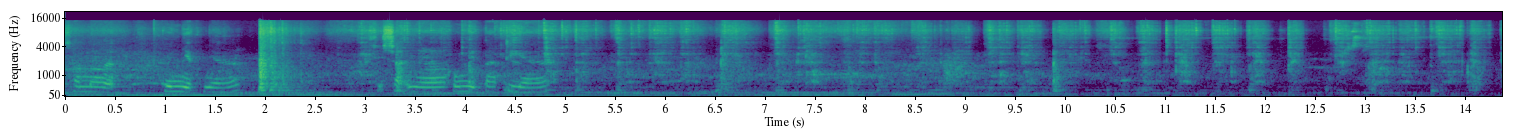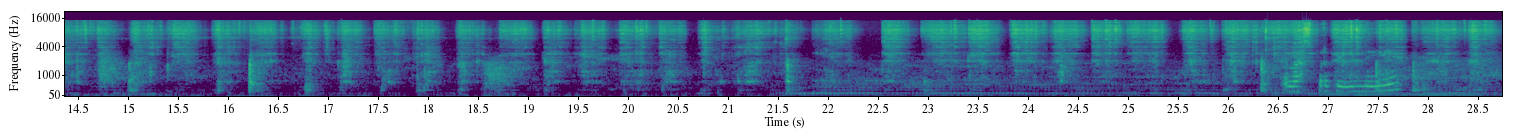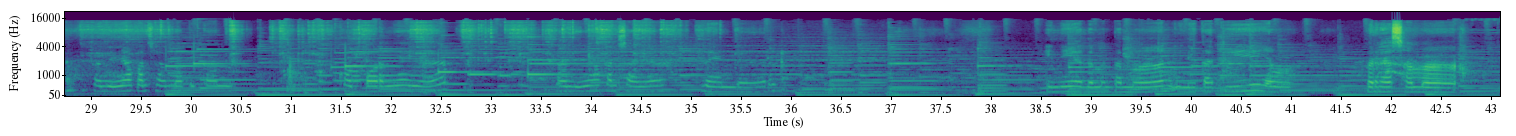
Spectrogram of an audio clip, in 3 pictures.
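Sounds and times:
wooden spatula scraping frying pan: 1.9s - 43.0s
rice grains rattling: 2.0s - 35.9s.

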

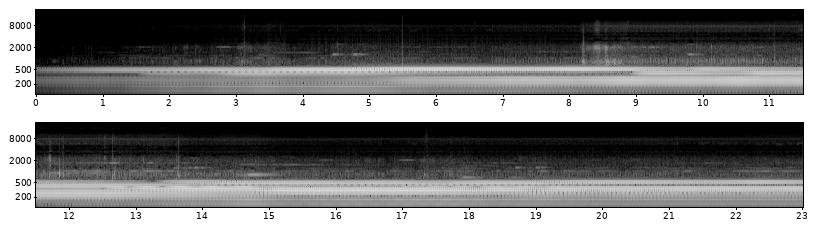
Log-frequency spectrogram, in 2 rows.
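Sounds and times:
stone slats ringing tones: 8.8s - 23.0s.

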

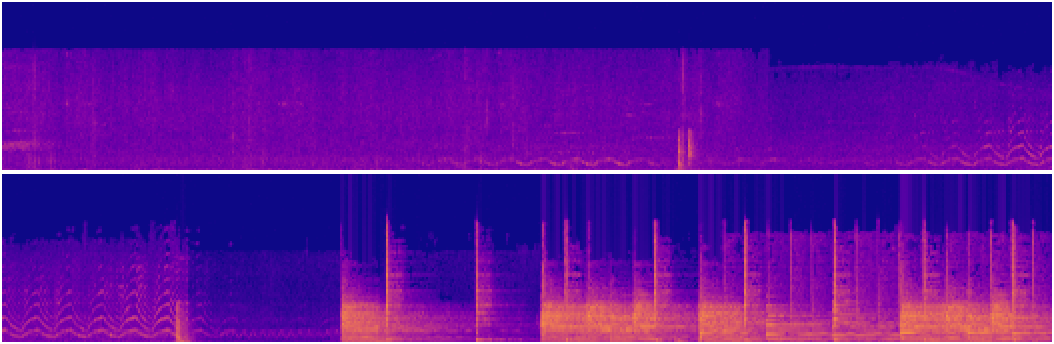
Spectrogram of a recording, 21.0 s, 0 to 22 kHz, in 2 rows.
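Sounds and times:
yelp siren wailing: 4.0s - 15.2s.

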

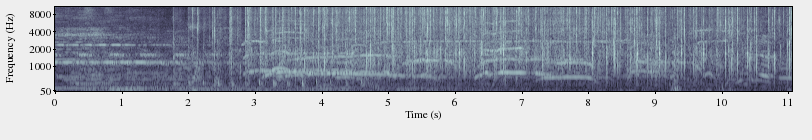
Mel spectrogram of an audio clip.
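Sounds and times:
audience applauding: 2.1s - 11.0s
audience cheering and whooping: 2.5s - 10.4s.

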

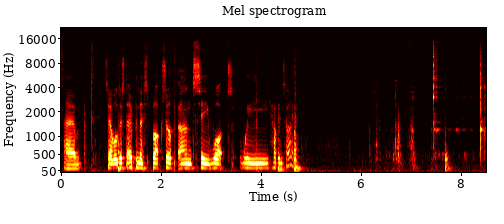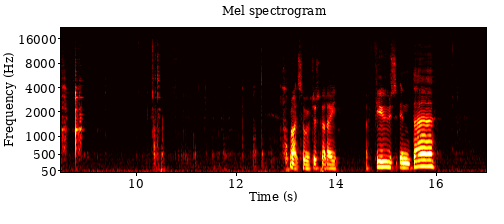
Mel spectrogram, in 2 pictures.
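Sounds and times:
light metallic clinks and scrapes: 6.6s - 12.6s.

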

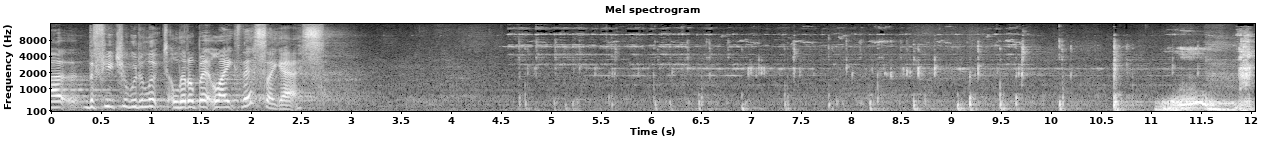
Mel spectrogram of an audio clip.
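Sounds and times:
high-pitched tones: 4.5s - 11.5s.

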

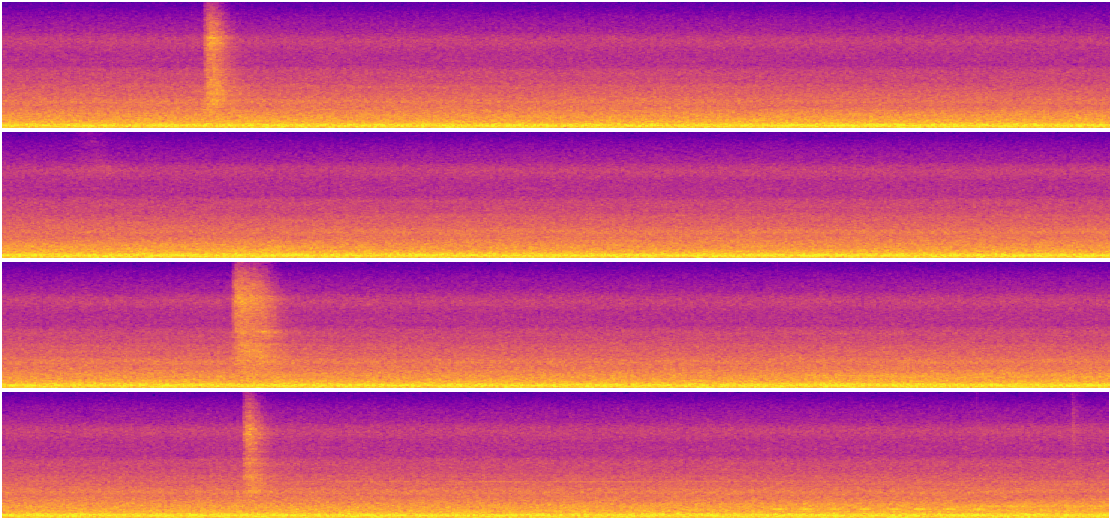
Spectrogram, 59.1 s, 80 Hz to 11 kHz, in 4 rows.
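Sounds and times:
standing train droning: 0.0s - 59.0s
air hiss: 2.7s - 3.3s, 32.6s - 33.4s, 47.5s - 48.1s.

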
